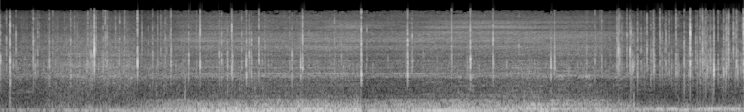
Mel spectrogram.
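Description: Wind buffeting the camera microphone in a heavy low rumble on a boat running through rough seas, with scattered sharp clicks of sea spray hitting the camera housing. The rumble builds over the first two seconds.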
